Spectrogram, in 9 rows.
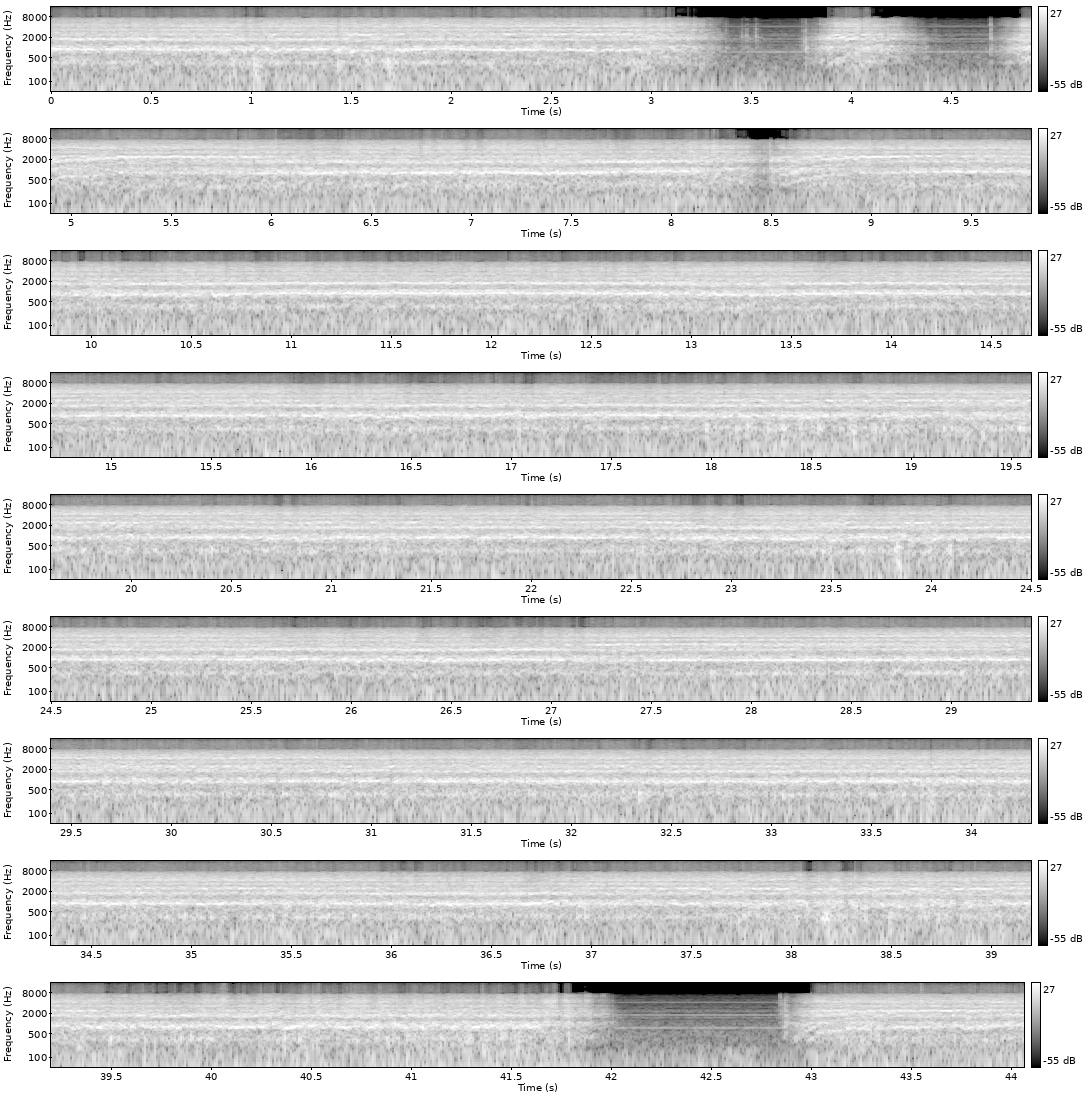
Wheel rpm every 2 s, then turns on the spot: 230, 120, 110, 200, 170, 230, 220, 230, 230, 220, 220, 220, 230, 210, 210, 230, 230, 230, 210, 210, 180, 90.
none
